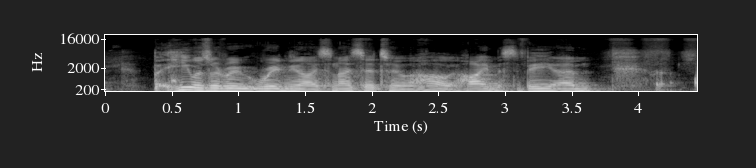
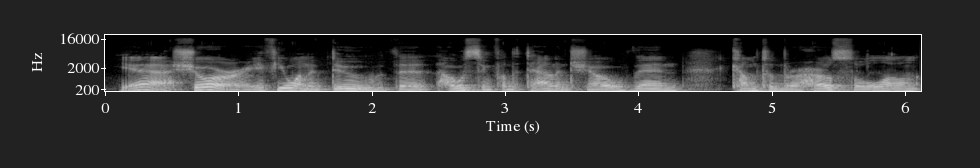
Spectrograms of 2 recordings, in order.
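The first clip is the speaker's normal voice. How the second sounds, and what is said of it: Put-on Canadian accent. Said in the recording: “that's the worst Canadian accent there ... bear with my accent here, but I'm going to try and bring the story to life”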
